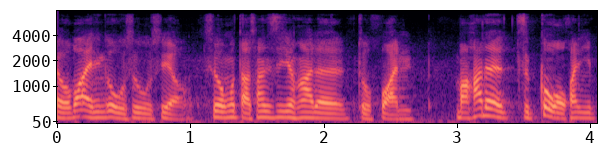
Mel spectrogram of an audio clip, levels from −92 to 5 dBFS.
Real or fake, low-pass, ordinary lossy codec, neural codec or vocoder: fake; 7.2 kHz; none; vocoder, 44.1 kHz, 128 mel bands, Pupu-Vocoder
